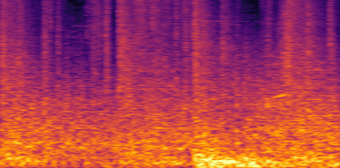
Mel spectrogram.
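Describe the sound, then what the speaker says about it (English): An anti-aircraft gun firing on Nazis in the video game Wolfenstein: The New Order, a continuous loud pounding barrage of heavy rapid shots that grows heavier partway through, with no talk. "Just gonna blow up Nazis with an aircraft gun."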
